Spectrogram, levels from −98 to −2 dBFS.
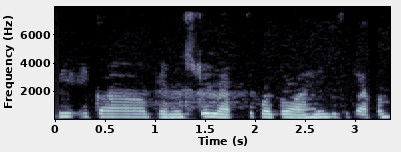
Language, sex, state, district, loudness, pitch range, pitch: Marathi, female, Maharashtra, Nagpur, -26 LUFS, 195-215 Hz, 205 Hz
